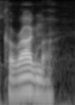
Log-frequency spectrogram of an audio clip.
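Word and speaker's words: χάραγμα: All right, going to the blue letter, and the word for that is Strong's G5480, and it is charagma. All right, that's the pronunciation of it.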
